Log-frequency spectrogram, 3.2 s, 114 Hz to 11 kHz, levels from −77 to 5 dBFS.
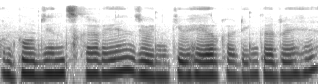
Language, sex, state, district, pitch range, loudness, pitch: Hindi, female, Goa, North and South Goa, 190-205 Hz, -15 LUFS, 195 Hz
